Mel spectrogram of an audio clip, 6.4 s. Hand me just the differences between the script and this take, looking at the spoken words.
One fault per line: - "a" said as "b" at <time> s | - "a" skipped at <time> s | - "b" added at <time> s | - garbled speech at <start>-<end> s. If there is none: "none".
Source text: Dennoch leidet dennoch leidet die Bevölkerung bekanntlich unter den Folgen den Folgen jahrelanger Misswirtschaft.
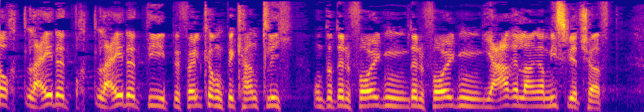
none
